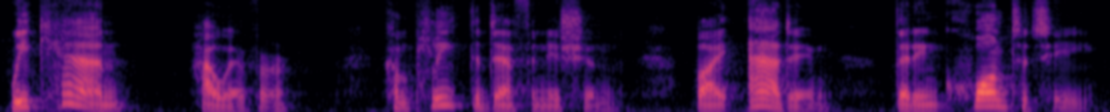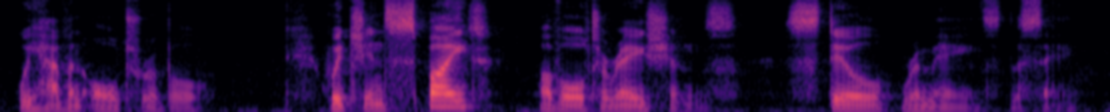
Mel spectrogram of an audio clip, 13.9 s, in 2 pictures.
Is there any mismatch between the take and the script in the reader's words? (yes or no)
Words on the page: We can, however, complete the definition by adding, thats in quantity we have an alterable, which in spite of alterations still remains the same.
yes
